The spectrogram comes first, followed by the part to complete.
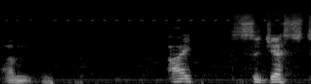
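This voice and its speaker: This man speaks at a very slow pace, somewhat breathy, with ordinary pitch variation. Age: 70s. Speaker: economist. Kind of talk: casual chat. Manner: hesitant, with many ums.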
